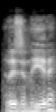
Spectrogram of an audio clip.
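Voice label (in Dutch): "Rezenere", dialect; Keuvelen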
